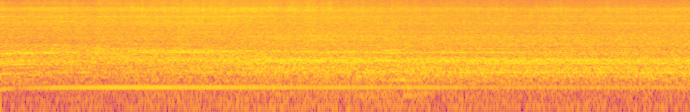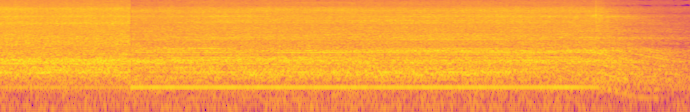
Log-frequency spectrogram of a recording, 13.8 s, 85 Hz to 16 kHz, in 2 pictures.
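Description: Small hot-air fryer of the popcorn-popper kind running, its fan motor blowing hot air with a steady hum to fry vadiyalu without oil. About 13 seconds in it is switched off and the hum falls in pitch as the motor spins down.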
